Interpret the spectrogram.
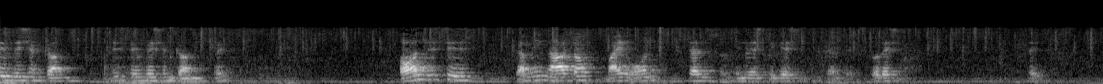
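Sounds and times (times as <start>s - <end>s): crackling hiss: 0.0s - 11.0s.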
